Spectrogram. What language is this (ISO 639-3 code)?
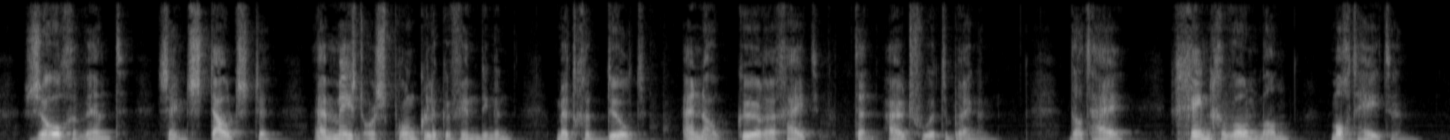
nld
